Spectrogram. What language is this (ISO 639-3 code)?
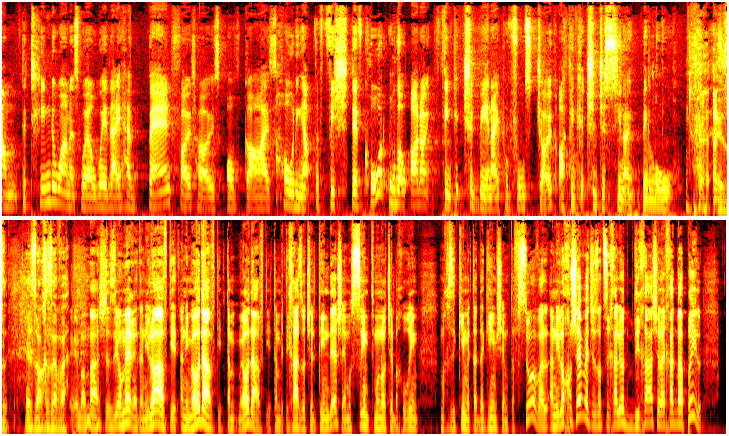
heb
